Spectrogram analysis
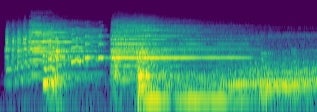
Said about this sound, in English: The way we took off in Corey's Nash, I wasn't sure whether her license was for driving a car or an airplane.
